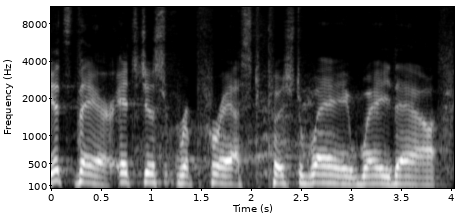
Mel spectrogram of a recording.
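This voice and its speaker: A man with a Southern US accent speaks against noticeable background noise. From US South. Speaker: pastor. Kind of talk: sermon. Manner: conversational, interactive.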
